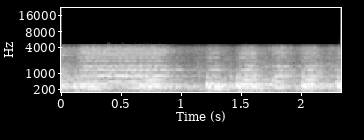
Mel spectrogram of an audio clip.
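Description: Music from a Mortier dance organ played through a Sanyo boombox's loudspeakers: sustained chords that change about twice a second, with the treble cut off.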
